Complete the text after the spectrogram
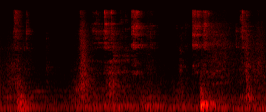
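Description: Cloth rustles as a bedspread is smoothed.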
